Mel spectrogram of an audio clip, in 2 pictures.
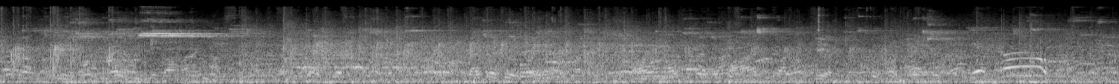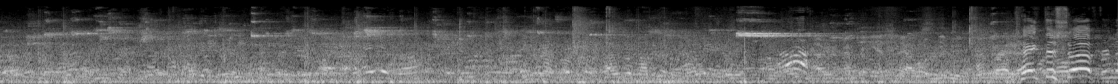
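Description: Ambience of a basketball game in a large gym: a basketball bouncing on the hardwood court and a few sneaker squeaks under steady chatter from spectators and players, with short high tones about a second in and again near the end.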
